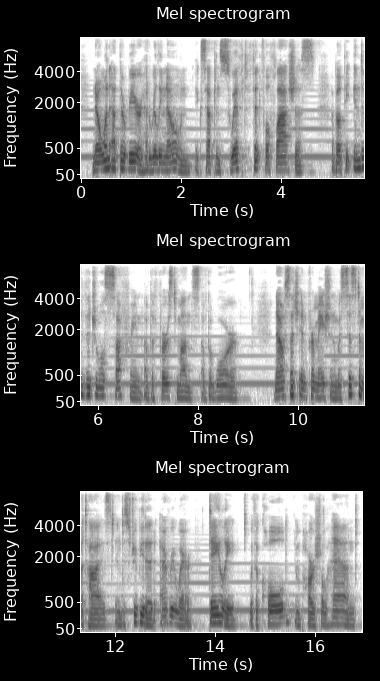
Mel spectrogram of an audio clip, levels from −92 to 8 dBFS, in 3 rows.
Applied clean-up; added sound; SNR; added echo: none; Wind instrument, woodwind instrument; 18 dB; reverberation time 0.2 s.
